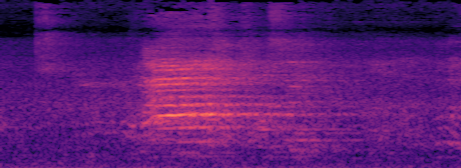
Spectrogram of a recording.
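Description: A man calls out loudly in a large echoing hall.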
